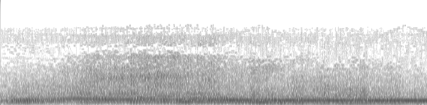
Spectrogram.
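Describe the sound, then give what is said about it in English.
A Catalina coastal patrol plane's engine drones steadily and loudly throughout, a low rumbling hum with a faint shifting pitch as it circles overhead; no voices. “It's a coastal patrol, Catalina.”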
